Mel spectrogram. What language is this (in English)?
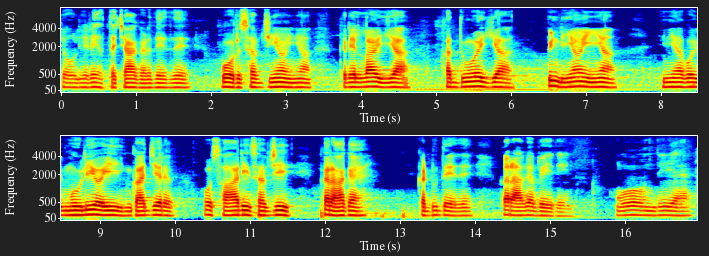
Dogri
